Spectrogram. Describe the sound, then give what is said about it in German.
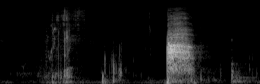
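Sip of a soft drink: a few faint wet slurping and swallowing noises, then one short louder gulp, and a little soft movement afterward. “Zuallererst aber noch einen Schluck von meinem schönen Erfrischungsgetränk hier”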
